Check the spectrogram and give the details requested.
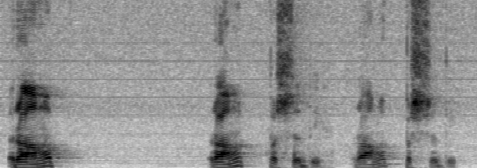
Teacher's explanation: That Upadmaniya sound is done by blowing through rounded lips.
